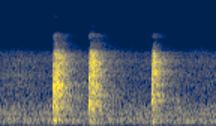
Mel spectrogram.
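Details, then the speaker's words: Three short, muffled, simulated coughs into the sleeve, demonstrating good cough etiquette when no mask is available; cough. "Safari atau kalau tidak kita tidak punya masker kita menggunakan lengan Oh ya contohnya kena batuk"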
